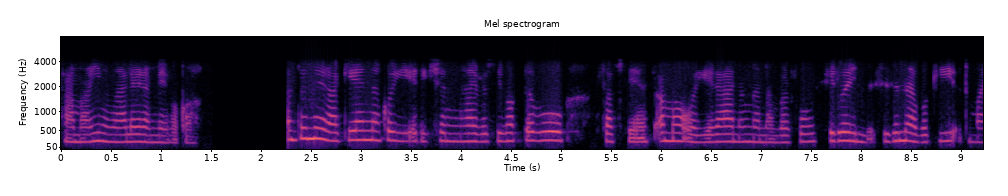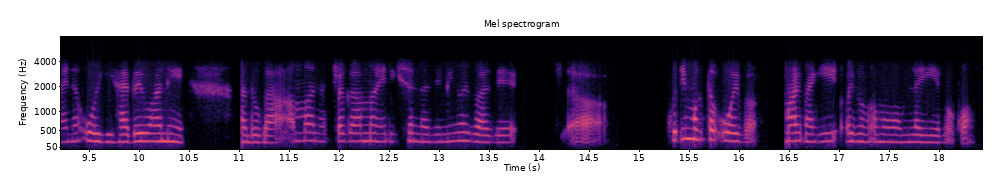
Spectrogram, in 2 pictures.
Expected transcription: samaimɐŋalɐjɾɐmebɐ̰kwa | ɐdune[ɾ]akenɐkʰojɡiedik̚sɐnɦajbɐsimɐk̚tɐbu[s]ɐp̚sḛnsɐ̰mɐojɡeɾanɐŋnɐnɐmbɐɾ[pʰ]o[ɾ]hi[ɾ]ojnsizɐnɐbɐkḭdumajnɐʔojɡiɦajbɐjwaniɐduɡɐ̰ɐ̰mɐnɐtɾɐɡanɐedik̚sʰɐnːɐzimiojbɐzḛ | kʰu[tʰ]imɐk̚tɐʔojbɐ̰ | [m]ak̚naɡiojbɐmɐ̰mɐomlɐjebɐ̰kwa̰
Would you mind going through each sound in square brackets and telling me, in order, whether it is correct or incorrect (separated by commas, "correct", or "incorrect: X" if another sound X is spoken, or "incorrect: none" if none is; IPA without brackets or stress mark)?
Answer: correct, correct, correct, correct, correct, incorrect: t, correct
